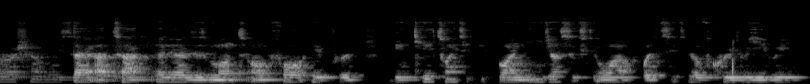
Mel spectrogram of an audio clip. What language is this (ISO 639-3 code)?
pcm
